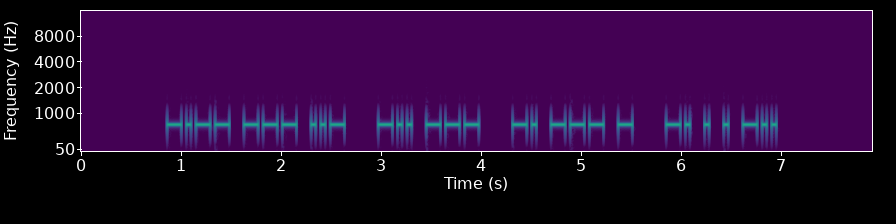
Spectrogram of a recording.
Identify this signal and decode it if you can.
Morse code, heard as a keyed tone, about 24 wpm, 700 Hz. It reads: YOU DO NOT NEED
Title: Speed-Racing - Sets of 4 Words 25wpm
